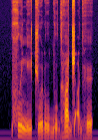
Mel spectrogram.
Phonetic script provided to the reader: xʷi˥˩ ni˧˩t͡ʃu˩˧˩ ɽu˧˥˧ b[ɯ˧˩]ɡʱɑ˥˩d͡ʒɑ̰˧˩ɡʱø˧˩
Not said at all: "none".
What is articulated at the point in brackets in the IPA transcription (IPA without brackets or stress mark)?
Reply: u˧˩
